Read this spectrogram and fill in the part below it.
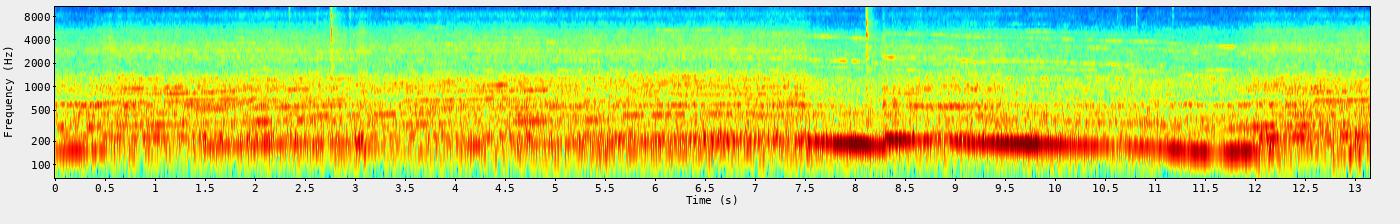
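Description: A racing car engine roars steadily, rising and falling in pitch as gears shift.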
